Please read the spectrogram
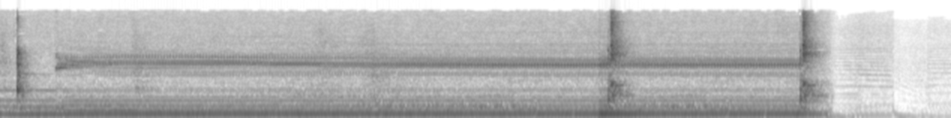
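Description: Electric buzz of a lit neon sign: a steady mains hum with a high whine above it. It switches on with a click, flickers with a short crackle about four seconds in, and cuts off with a last crackle about a second later.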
